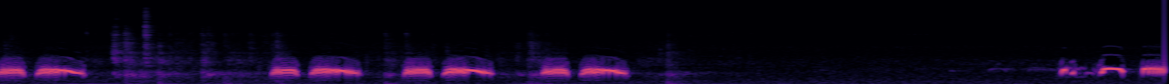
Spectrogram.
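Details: Spotted dove song meant to rile rival birds: a series of deep paired coos, the second note drawn out and sagging, then a pause of several seconds before the coos resume.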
